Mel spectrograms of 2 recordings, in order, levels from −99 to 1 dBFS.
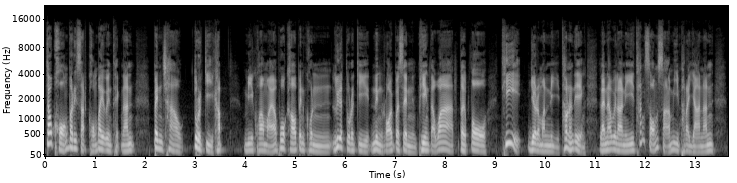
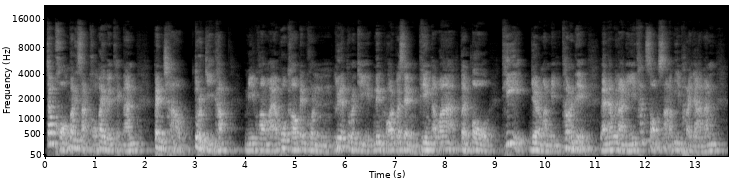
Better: first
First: none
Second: room echo; noticeable; dies away in 0.6 s // off-mic speech; far

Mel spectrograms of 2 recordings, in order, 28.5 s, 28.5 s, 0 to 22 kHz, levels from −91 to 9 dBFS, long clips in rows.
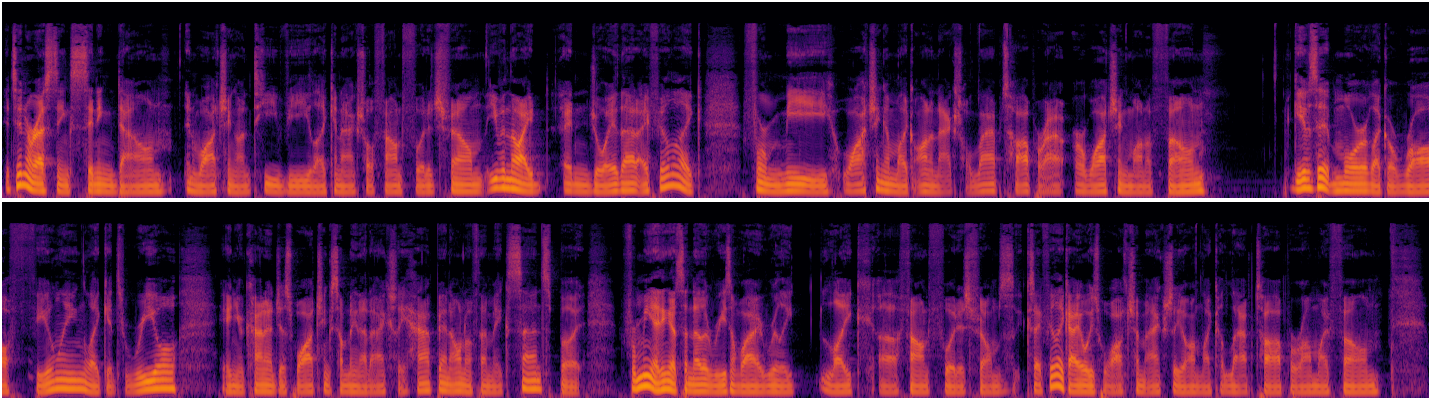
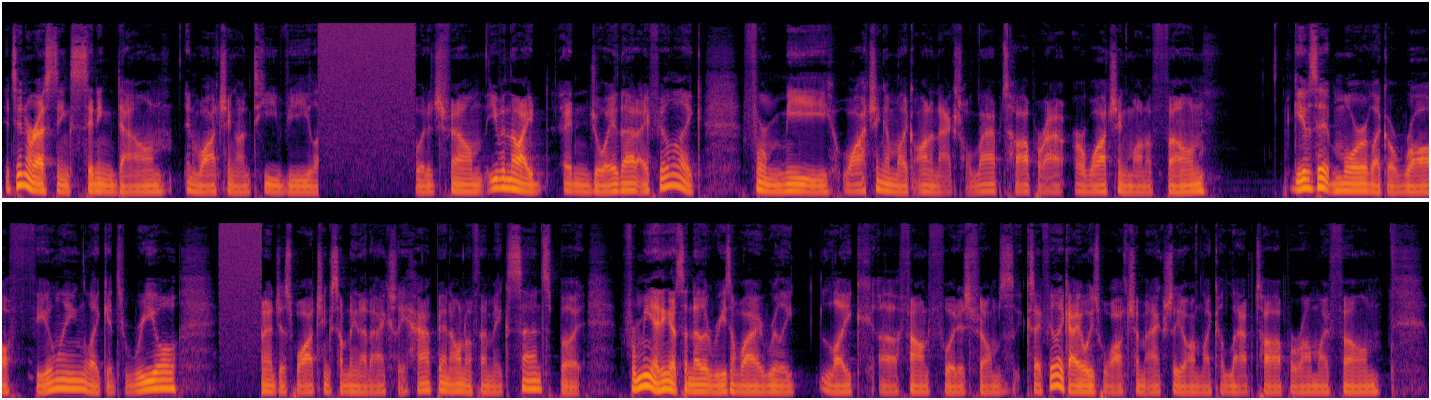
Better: first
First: none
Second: audio cutting out; filled with static; at 3 s for 1 s and at 16 s

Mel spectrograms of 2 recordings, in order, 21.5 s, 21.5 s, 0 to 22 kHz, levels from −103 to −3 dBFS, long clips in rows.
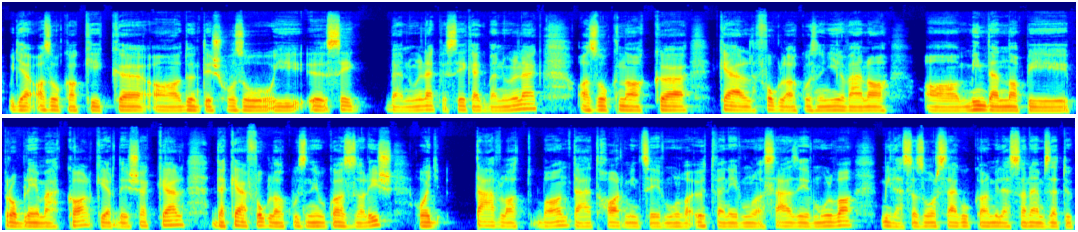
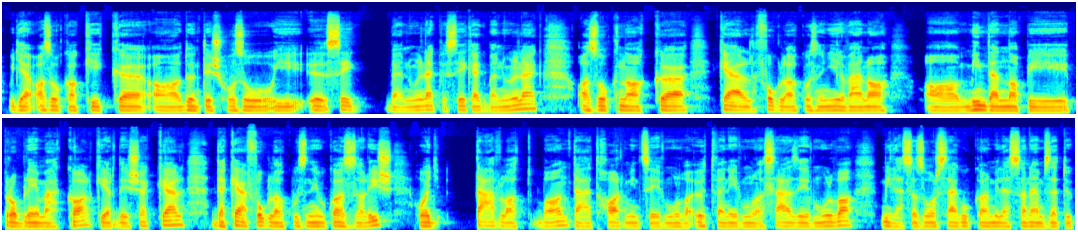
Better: neither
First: none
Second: none

